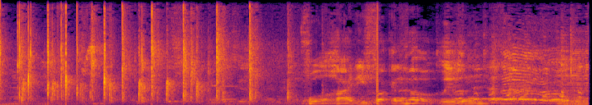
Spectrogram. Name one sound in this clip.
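A band plays live rock music with electric guitars.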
